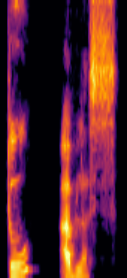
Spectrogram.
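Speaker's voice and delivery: very slow, each syllable drawn out; slow model pronunciation. Shown as a demonstration. Teacher modelling Tú hablas for students, very slow. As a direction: spell out Tú hablas for the class slowly. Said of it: "حرف ال H silent".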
